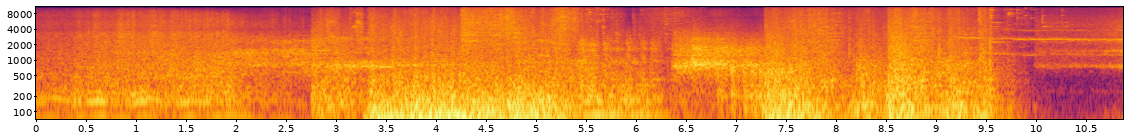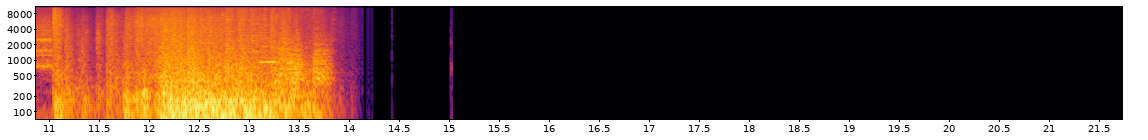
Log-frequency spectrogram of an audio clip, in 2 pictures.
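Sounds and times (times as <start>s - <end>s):
crash: 0.6s - 14.0s.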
